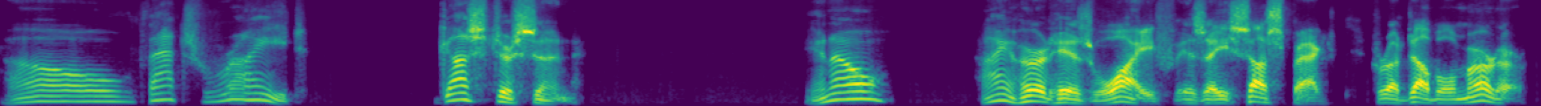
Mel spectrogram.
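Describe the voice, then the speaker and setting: Bossy spy chief in a radio play, slow talker, very up and down, dry sound. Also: male voice, mid-range voice, big pitch swings, bright, forceful tone, dry recording, full character voice. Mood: authoritative. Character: authoritative male intelligence boss demanding a report.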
